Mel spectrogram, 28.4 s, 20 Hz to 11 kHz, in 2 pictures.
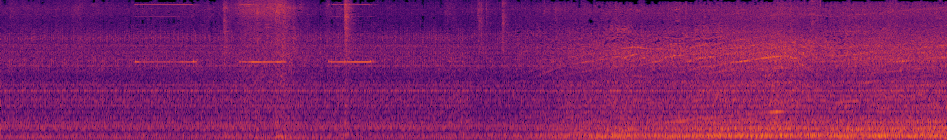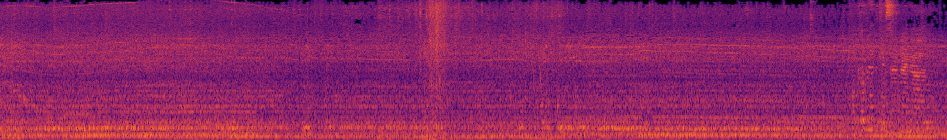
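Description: Mercedes-Benz OM906 LA inline-six turbodiesel of a 2003 Citaro city bus, heard close to the engine. It idles with three short electronic beeps, then from about eight seconds in it works harder as the bus pulls away under load. A whine rises as the ZF automatic gearbox takes up drive, and it settles into a steady, louder run.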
